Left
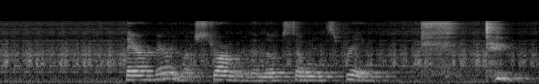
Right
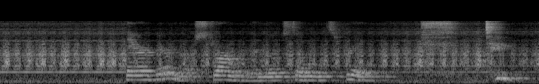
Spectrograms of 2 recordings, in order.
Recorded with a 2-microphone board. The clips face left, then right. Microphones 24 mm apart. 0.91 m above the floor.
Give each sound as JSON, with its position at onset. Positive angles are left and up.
{"t": 1.3, "sound": "a woman speaking", "side_deg": 25, "distance_m": 0.5}
{"t": 4.2, "sound": "breathing", "side_deg": 35, "distance_m": 0.7}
